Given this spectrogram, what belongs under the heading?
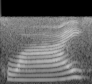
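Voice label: "gwaai2", Cantonese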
